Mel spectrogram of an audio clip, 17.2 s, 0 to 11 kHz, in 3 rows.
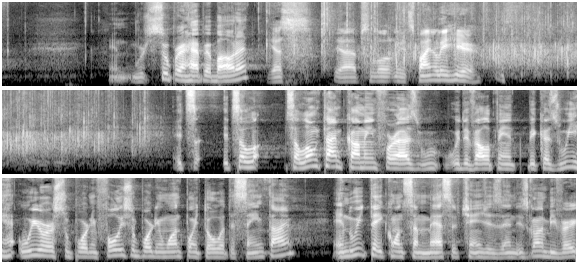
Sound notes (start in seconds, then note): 7.6 applause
